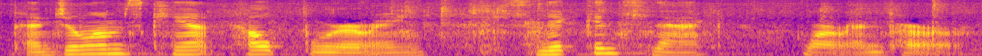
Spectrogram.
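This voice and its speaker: A woman voicing an eccentric old godfather with a rasping, monotonous sing-song voice. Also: sits low, takes it slowly, a little hiss or hum, pitched below the performer's own voice, heavily acted, poor audio. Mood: chanting.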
